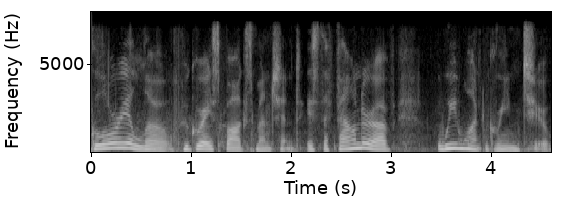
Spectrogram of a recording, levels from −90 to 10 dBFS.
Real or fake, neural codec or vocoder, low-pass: real; none; 7.2 kHz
